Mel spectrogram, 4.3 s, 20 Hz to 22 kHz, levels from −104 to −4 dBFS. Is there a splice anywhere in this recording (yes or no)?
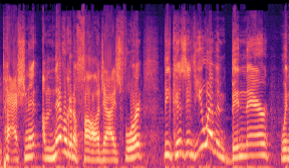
yes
